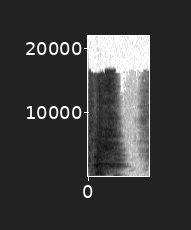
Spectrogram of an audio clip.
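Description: A single loud sneeze bursts out with a sharp, breathy explosion, then fades quickly into near silence with only a faint hiss at the end.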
